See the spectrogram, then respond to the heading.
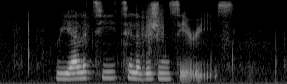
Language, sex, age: English, female, 19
